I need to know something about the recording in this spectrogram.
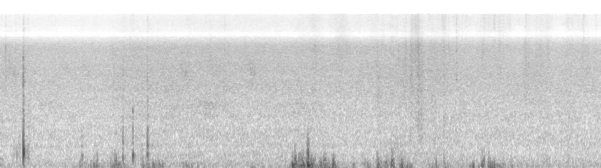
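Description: A lump of packed sand crumbles and crunches in hands.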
